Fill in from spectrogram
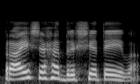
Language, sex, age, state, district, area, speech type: Sanskrit, female, 30-45, Karnataka, Shimoga, rural, spontaneous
